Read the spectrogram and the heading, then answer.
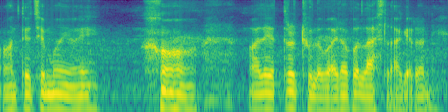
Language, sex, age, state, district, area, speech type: Nepali, male, 18-30, West Bengal, Kalimpong, rural, spontaneous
